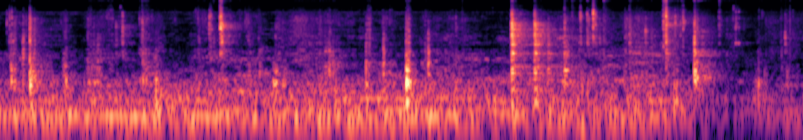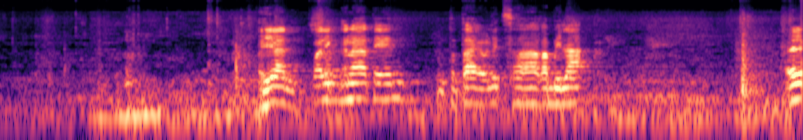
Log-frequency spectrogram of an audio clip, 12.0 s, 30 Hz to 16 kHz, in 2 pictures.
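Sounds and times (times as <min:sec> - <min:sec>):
low steady hum: 0:00.0 - 0:12.0
metal tools clinking: 0:03.8 - 0:06.7.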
